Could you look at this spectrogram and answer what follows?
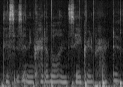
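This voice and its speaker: A woman whispering breathily and softly in an ASMR style as she reads aloud, close to a USB microphone. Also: a little high, steady tone, normal speed. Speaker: ASMR content creator. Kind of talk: ASMR whispered reading from a book. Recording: very noisy close USB mic, clicks. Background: loud noise, tapping and scratching clicks.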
